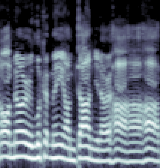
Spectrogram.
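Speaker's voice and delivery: mock sarcastic tone. Retelling a post someone put in a Telegram channel: imitating a sarcastic tone. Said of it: "being sarcastic".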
